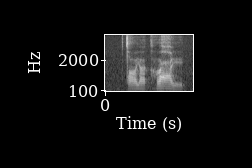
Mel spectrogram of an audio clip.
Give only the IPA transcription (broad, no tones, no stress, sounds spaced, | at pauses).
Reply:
tˤ ɛ j a ɡʱ ʌ ʕ e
